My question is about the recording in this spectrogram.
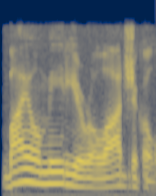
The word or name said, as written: biometeorological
